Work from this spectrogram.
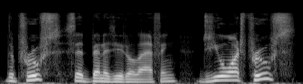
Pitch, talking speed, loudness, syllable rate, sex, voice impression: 155 Hz, 180 wpm, -17 LUFS, 5.0 syllables/s, male, masculine, adult-like, slightly fluent, slightly refreshing, sincere, slightly kind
